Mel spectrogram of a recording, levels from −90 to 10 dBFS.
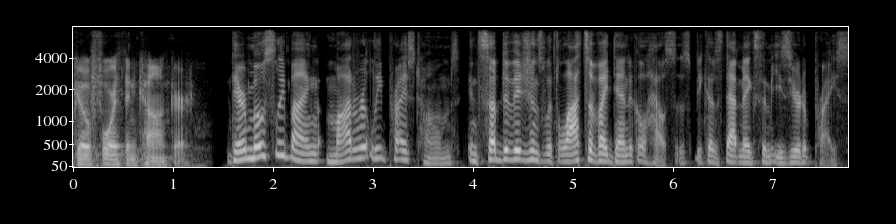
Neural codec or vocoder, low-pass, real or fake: none; 7.2 kHz; real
